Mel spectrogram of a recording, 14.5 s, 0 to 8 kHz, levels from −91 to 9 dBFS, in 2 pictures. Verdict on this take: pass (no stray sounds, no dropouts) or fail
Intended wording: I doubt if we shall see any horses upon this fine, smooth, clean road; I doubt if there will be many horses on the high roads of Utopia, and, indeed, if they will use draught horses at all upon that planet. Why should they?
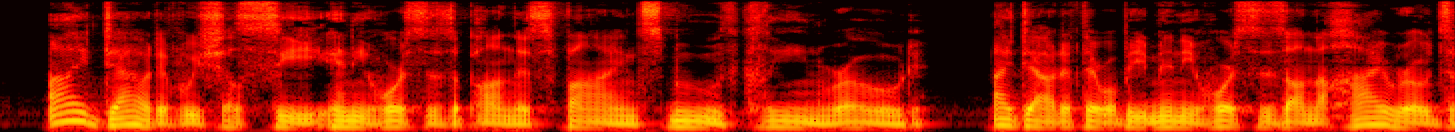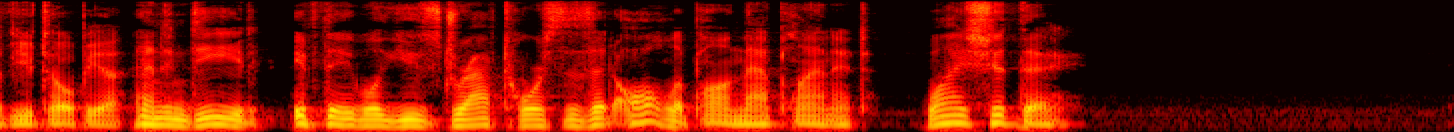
pass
